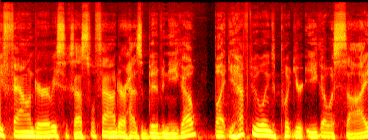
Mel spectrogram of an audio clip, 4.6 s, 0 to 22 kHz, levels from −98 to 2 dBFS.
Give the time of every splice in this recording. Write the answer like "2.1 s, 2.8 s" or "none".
2.6 s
